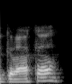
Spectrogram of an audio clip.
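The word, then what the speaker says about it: Graça: Um, the Estupenda Graca or Grasa, however you pronounce it. That's Grasa.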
